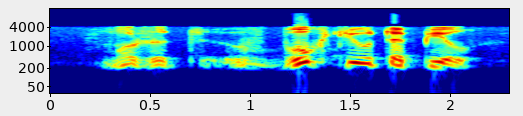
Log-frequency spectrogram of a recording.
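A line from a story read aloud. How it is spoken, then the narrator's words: Warrior muttering. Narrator (Russian): пробормотал воин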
